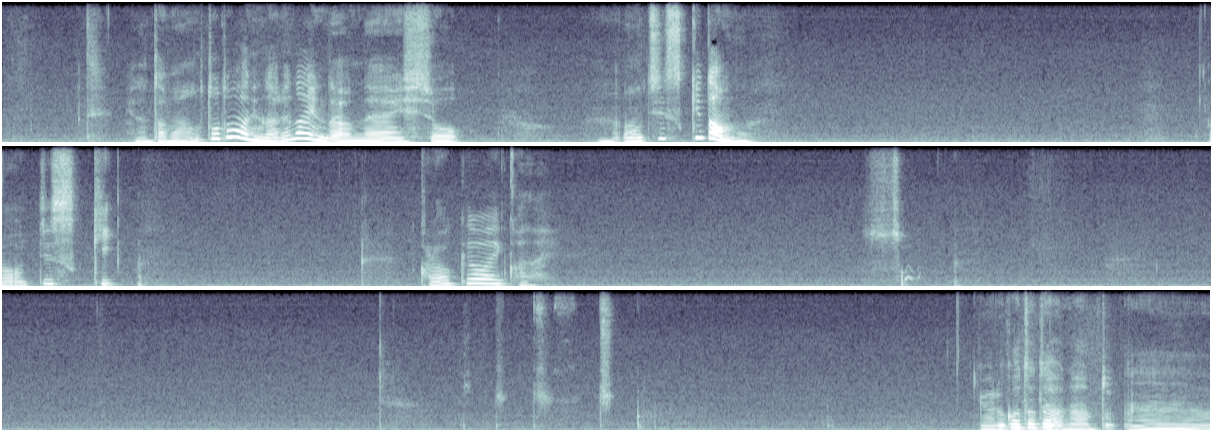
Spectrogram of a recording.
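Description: A young woman speaks softly and close by, in short bursts with long pauses.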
